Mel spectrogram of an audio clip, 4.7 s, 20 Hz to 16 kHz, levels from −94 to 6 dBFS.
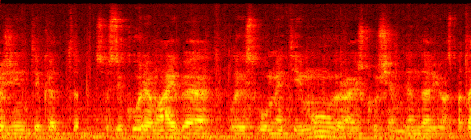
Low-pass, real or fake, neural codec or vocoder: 14.4 kHz; real; none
